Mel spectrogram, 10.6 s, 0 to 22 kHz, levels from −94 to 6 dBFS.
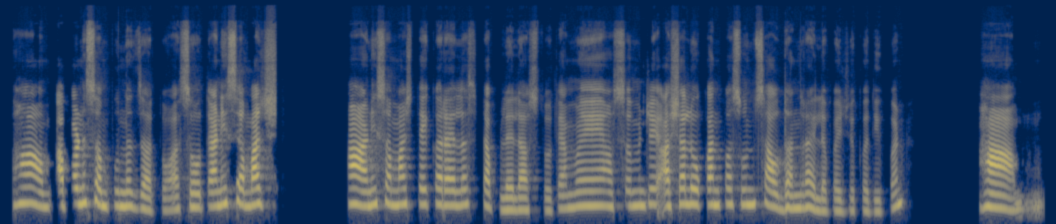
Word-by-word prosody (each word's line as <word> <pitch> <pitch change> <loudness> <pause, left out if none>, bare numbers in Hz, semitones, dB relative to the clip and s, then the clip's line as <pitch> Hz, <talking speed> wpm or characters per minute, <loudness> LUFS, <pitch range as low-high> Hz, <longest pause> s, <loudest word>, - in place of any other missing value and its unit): हां, 260 -4 +3
आपण 265 +3 +2
संपूनच 230 -2 -1
जातो 175 -3 -5
असं 190 +3 -3
होतं 215 +1 -2
आणि 245 +4 +3
समाज 255 -1 +3 0.7
हां. 260 0 +8
आणि 235 +2 +3
समाज 255 -2 -1
ते 255 - -1
करायलाच 245 0 0
टपलेला 180 -5 -2
असतो. 175 -1 -8
त्यामुळे 230 +4 -1
असं 230 0 -4
म्हणजे 240 +2 -3
अशा 230 +2 +2
लोकांपासून 255 0 -1
सावधान 210 -4 0
राहिलं 190 -6 -3
पाहिजे 165 0 -10
कधीपण. 160 - -9 0.8
हां. 210 -3 +6
म 95 0 -15
230 Hz, 150 wpm, -22 LUFS, 200-255 Hz, 0.8 s, हां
